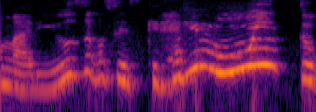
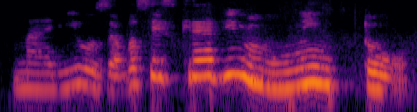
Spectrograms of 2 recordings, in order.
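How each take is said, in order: First: It sounds warm and encouraging. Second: It sounds critical and disapproving. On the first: Writing a lot means writing well. The speaker calls it right. "mas ela fez diferente" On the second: Writing a lot is a bad thing. The speaker calls it wrong. "se ela falasse a mesma frase assim"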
